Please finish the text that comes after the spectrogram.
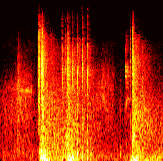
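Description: Mortar rounds strike in the tactical shooter game Squad: two heavy booming impacts with crackling debris between them, loud and fairly close, no voices over them.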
